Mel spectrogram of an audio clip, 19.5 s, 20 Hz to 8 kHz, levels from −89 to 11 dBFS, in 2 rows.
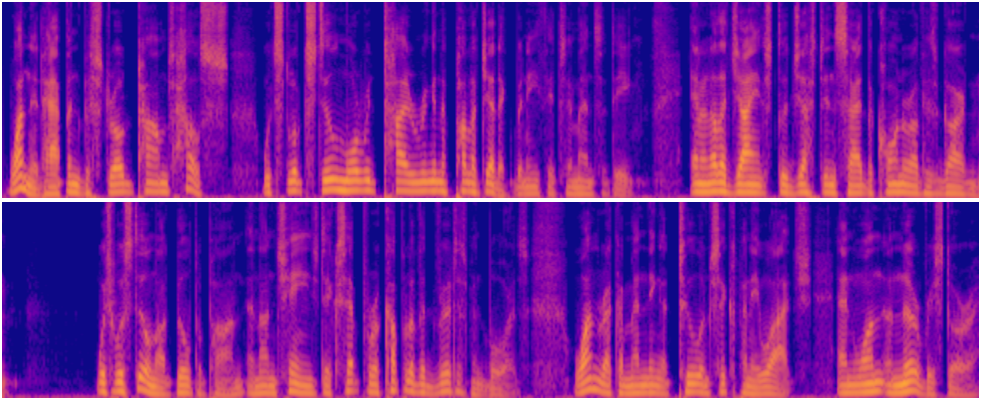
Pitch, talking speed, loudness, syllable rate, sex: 110 Hz, 165 wpm, -20 LUFS, 5.6 syllables/s, male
